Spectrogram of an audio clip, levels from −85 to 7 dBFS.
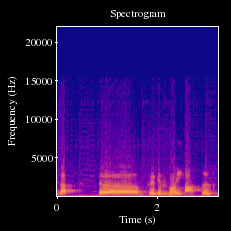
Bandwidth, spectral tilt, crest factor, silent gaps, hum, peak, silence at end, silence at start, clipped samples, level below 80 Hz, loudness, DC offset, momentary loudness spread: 9.6 kHz; -6 dB/octave; 12 dB; none; none; -6 dBFS; 0 s; 0 s; under 0.1%; -48 dBFS; -16 LUFS; under 0.1%; 7 LU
